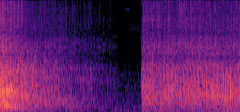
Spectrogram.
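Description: Cartoon sound effect of a small toy car speeding past: a whoosh that swells and fades over about a second, then, after a brief gap, its motor buzzes steadily.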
